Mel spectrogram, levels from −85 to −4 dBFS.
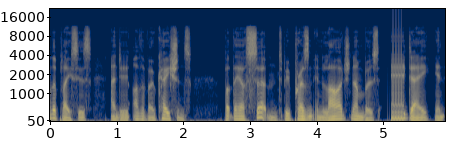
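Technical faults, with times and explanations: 1.09–1.18 s, Bluetooth stutter: about 70 ms of sound went missing, so the receiver replayed its last short slice as a brief buzz instead of silence. The sound then resumed further on, with that stretch skipped.
5.06–5.31 s, Bluetooth stutter: about 209 ms was lost in patches over 232 ms, with the longest run at 163 ms. This gives a machine-gun repeat rather than a clean silent dropout.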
